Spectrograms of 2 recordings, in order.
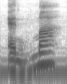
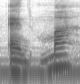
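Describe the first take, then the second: The two takes are said the same way.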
